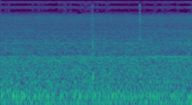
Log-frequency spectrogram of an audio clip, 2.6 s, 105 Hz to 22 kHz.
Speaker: All right, she just kicked on. 49 amps from startup on our compressor. 4.3 for run.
